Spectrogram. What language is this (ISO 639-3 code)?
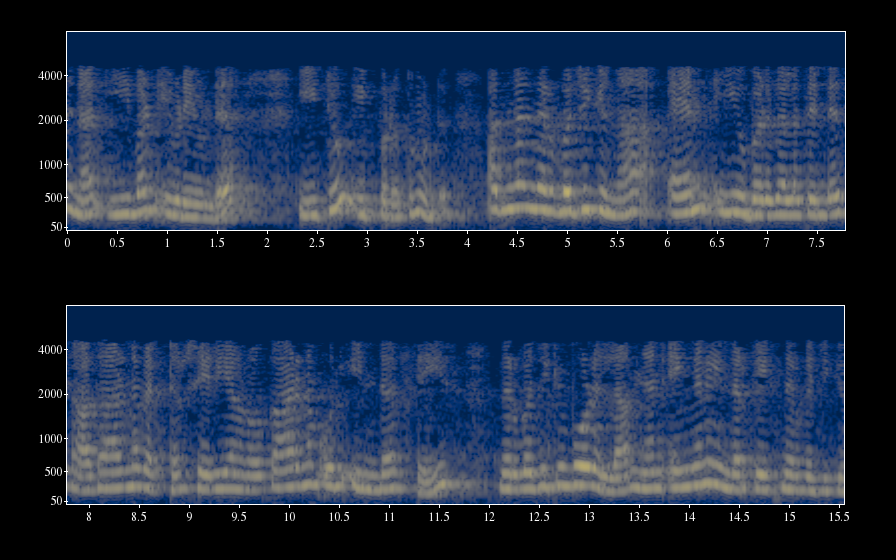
mal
